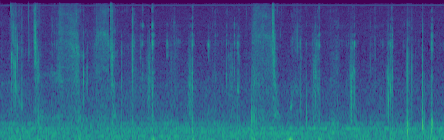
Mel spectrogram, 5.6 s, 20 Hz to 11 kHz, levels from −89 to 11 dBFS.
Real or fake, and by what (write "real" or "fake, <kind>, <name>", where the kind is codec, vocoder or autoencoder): real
